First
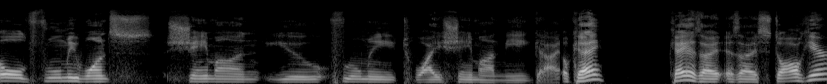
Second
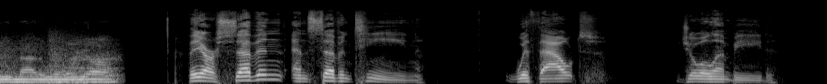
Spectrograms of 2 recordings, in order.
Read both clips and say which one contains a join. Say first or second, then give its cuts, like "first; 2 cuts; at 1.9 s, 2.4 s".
first; 1 cut; at 5.6 s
